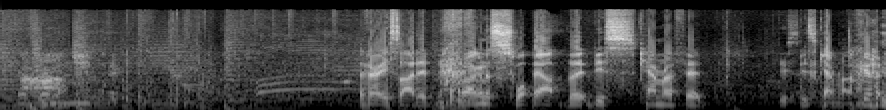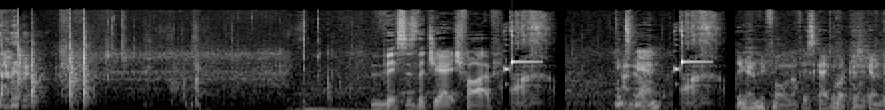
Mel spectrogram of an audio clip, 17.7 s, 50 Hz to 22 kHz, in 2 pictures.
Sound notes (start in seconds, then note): 8.7 laughs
